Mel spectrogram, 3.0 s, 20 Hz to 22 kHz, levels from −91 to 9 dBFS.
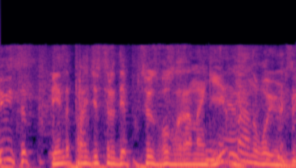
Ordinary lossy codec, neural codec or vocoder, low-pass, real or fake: AAC, 32 kbps; none; 7.2 kHz; real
